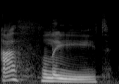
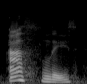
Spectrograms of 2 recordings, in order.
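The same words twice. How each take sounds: First: اتلیت drawn out very slowly with a clear th, æθlit; slow th demo. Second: Said in the usual way. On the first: Shown as a demonstration. Teacher shows the class the th in اتلیت, said very slowly. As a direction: spell out اتلیت slowly, tongue between the teeth for the th. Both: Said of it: "صدای تی اچ یادتون هست؟".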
